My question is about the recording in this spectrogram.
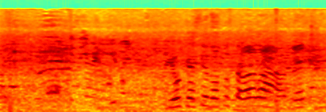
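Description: People's voices talking and calling out, the words not clear, strongest in the second half, over a steady background of outdoor chatter.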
